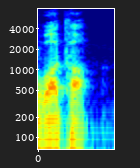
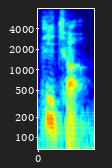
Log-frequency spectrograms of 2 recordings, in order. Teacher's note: 영국식 영어에서는 마지막 R 사운드는 또 내지는 않죠.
